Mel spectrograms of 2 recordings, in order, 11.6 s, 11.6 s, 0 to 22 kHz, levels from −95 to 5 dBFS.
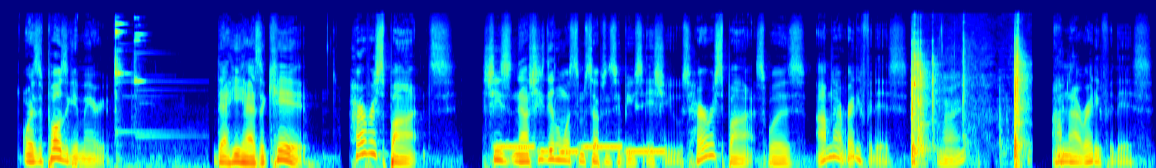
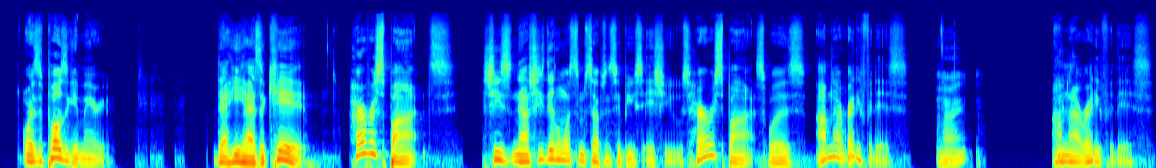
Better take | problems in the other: second | doorbell; noticeable; at 1 s; peak 3 dB below the speech // siren; noticeable; from 5 to 6.5 s; peak 4 dB below the speech // footsteps; loud; from 9 to 10 s; peak 5 dB above the speech

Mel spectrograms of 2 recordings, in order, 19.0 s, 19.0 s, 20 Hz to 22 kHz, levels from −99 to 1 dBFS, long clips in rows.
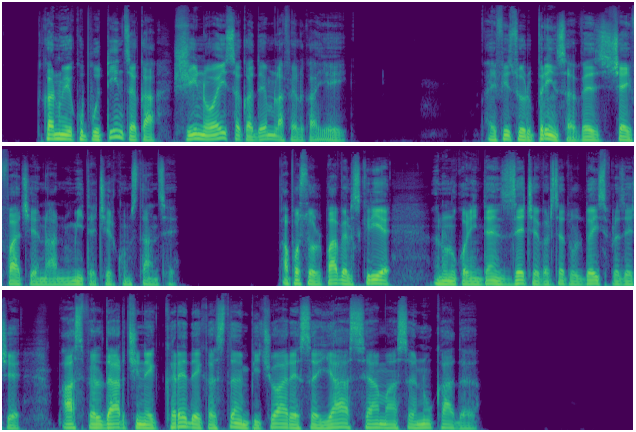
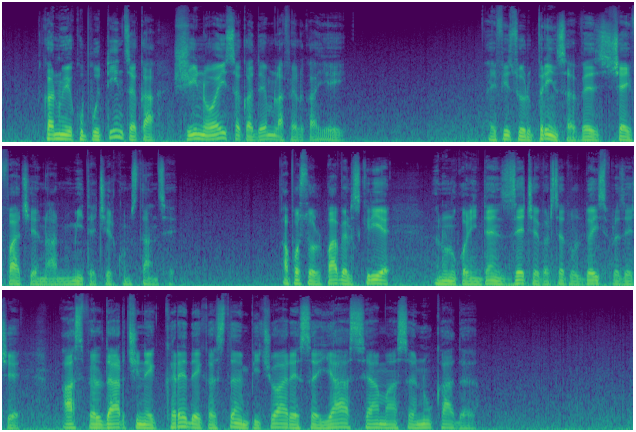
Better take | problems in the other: first | wind noise on the microphone; occasional gusts; 25 dB below the speech

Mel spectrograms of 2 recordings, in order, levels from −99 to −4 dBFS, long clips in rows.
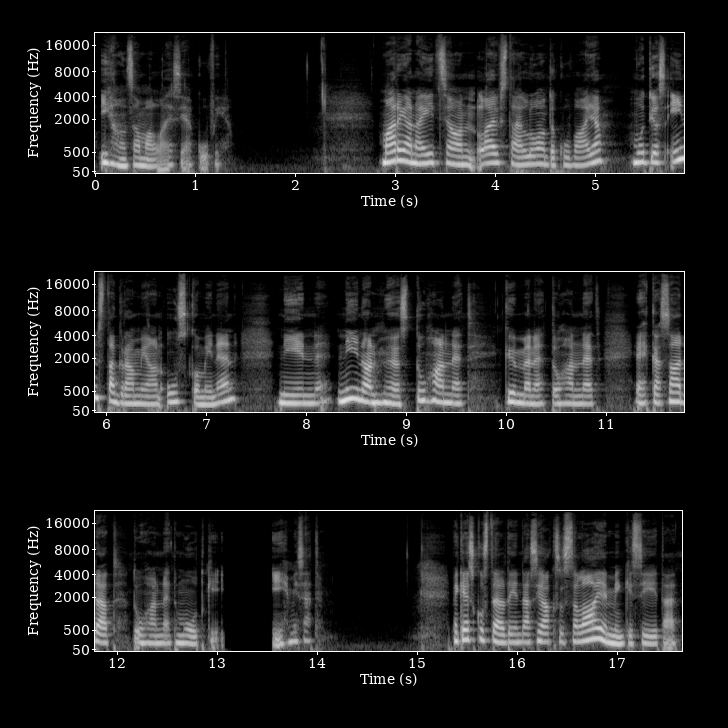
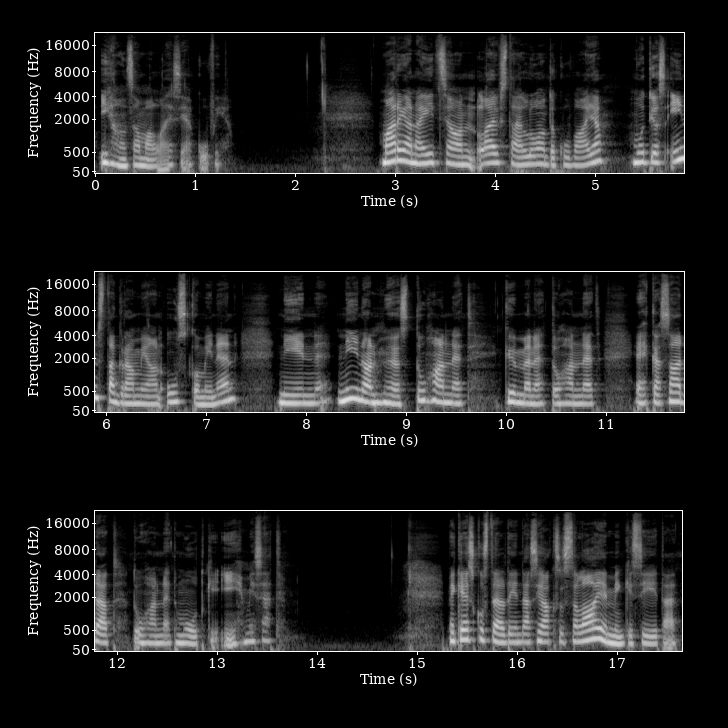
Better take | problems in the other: second | audio freezing; at 13 s

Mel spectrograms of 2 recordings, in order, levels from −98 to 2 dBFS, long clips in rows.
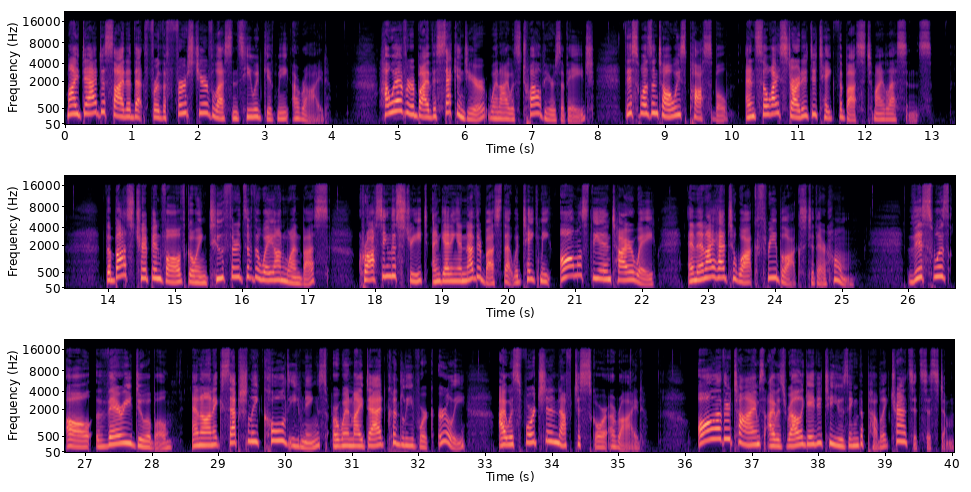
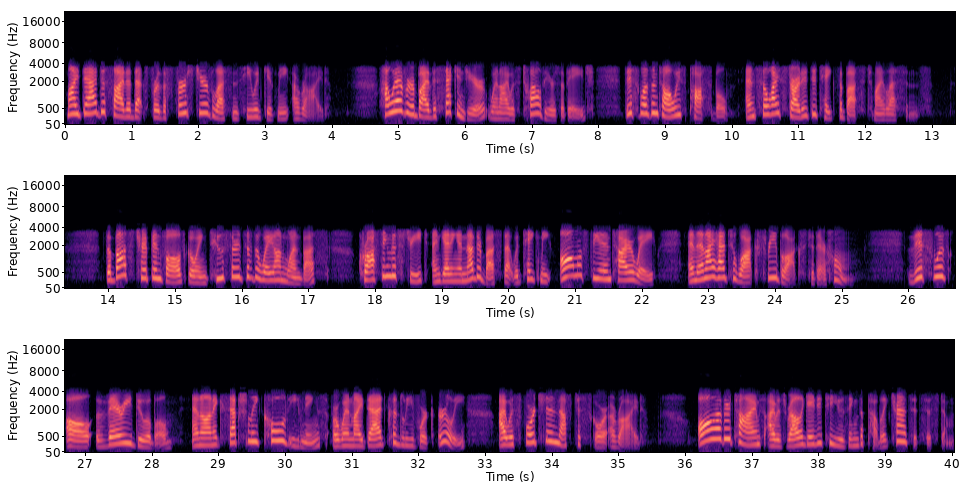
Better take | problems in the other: first | phone-call audio; nothing above 3.5 kHz

